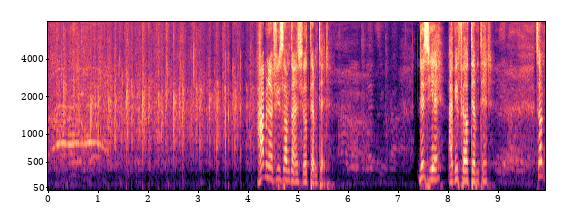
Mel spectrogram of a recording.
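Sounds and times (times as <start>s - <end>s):
audience clapping: 0.0s - 4.5s
speech: 4.2s - 5.8s, 7.4s - 8.9s, 9.8s - 9.9s.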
